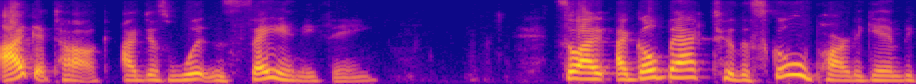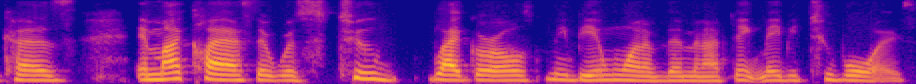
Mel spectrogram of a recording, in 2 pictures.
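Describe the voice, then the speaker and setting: In a normal speaking voice, a woman with an American accent speaks at a fairly slow pace with a fairly low pitch, ordinary pitch variation and big swings in loudness, against a quiet background with a dry, close sound and no echo. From Arizona. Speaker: playwright. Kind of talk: interview. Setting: livestream.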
